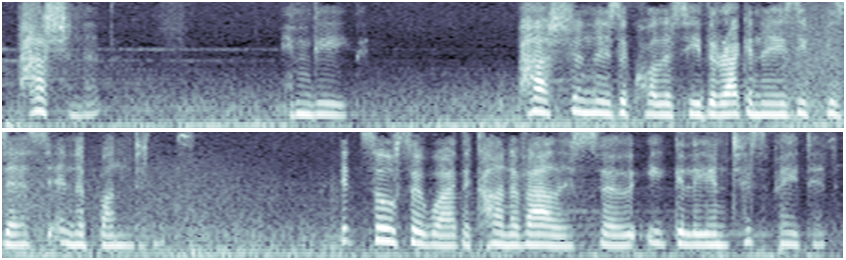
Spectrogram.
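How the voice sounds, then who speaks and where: A woman playing a poised, cultured and enigmatic young lady in a video game, speaking formally and with measured eloquence. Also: a little high, steady tone, slight background noise, lightly acted. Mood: measured, musing. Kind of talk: scripted video game dialogue.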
